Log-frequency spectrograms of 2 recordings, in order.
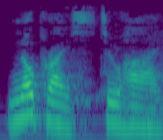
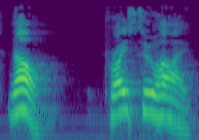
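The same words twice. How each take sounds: First: It runs on without a pause after 'No'. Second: There is a pause after 'No'.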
